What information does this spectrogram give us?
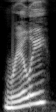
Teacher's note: Say softly, Really? with rising tone.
